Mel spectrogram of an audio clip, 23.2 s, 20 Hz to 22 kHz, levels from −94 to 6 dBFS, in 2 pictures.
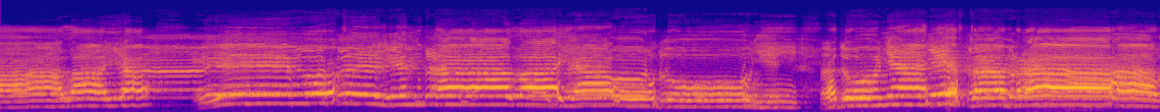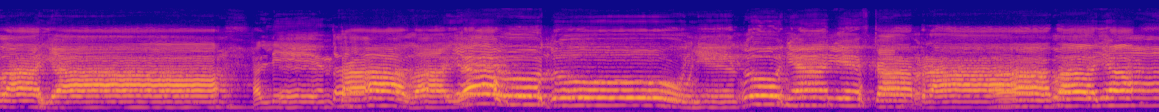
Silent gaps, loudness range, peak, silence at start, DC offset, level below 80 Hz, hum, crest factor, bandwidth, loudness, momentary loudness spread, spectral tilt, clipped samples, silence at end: none; 6 LU; -2 dBFS; 0 s; under 0.1%; -72 dBFS; none; 14 dB; 10.5 kHz; -17 LUFS; 11 LU; -1 dB/octave; under 0.1%; 0 s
